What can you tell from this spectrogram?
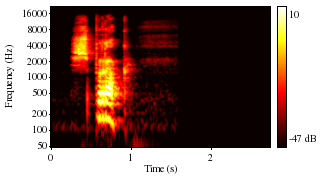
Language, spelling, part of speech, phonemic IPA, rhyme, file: Dutch, sprak, verb, /sprɑk/, -ɑk, Nl-sprak.ogg
- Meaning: singular past indicative of spreken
